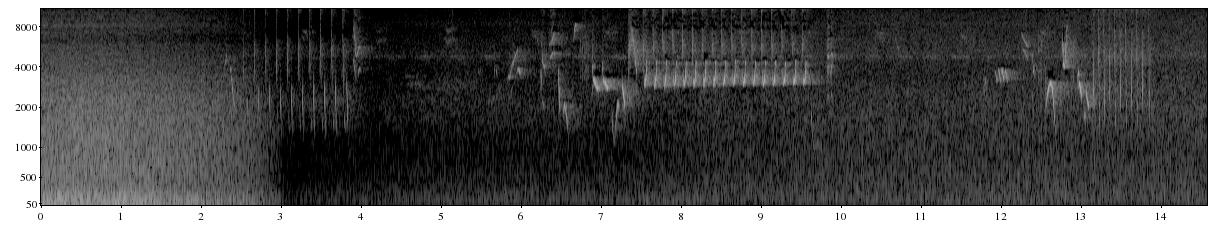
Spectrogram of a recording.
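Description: A steady wash of sea and wind noise fades out about three seconds in. Birds then chirp and sing, with two rapid pulsed trills of about eight notes a second.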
